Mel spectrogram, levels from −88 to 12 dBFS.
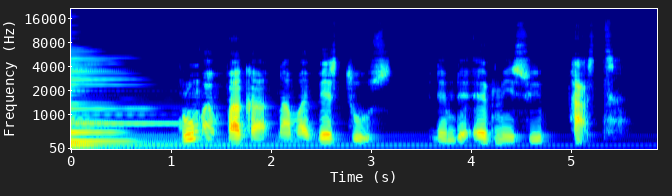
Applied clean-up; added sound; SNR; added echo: classical method log-MMSE.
